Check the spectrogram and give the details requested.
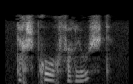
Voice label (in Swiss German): "sprochverluscht", Bas Rhin; medecine; aphasie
